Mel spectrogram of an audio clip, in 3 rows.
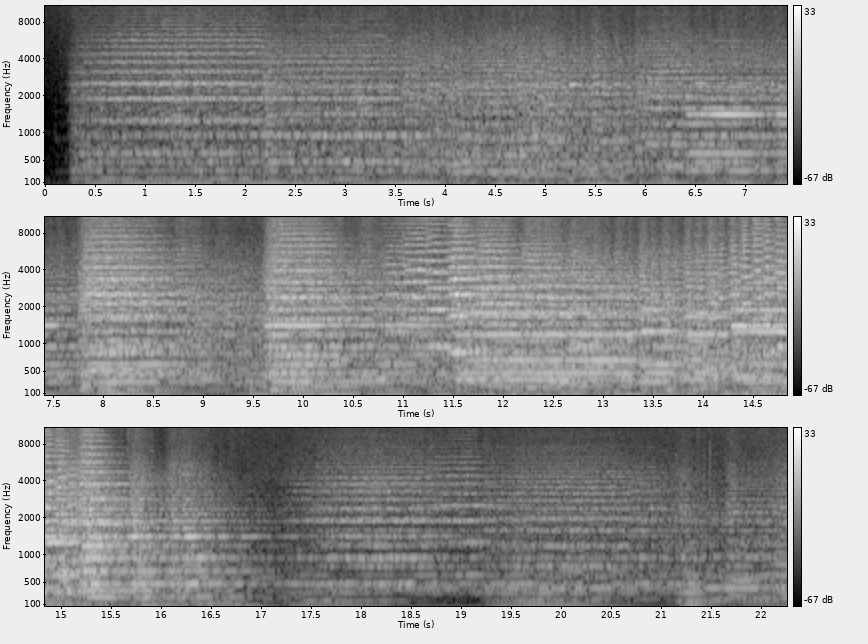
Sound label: Horn Concerto No. 2 first movement; Mozart; Legend of Galactic Heroes; Galactic Empire SIDE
